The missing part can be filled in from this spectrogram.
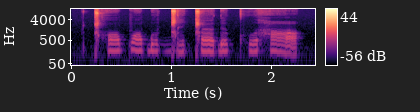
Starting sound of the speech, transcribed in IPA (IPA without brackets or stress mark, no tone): ǁʰ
